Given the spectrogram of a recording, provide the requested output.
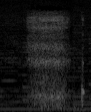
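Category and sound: human body sound, sneeze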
